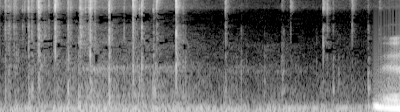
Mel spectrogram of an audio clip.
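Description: Faint crinkling and small clicks of a clear plastic bag being handled, with an aftermarket e-brake handle inside.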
